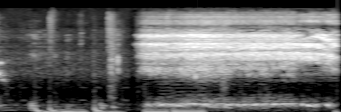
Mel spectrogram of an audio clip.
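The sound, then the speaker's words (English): Loud nasal snorting of cocaine: two quick sharp sniffs, then one long, forceful inhale through the nose that rushes on for a couple of seconds. No one speaks. “Oh, we're not snorting coke on the board.”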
